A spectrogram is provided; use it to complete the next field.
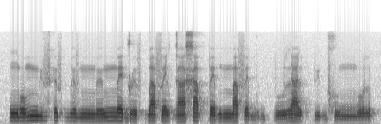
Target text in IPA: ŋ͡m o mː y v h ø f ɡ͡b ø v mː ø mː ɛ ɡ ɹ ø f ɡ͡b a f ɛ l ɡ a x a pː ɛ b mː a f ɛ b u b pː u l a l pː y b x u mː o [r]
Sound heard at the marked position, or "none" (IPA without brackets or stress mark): l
